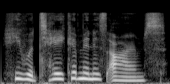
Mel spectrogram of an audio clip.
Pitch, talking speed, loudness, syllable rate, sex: 220 Hz, 245 wpm, -15 LUFS, 4.5 syllables/s, female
